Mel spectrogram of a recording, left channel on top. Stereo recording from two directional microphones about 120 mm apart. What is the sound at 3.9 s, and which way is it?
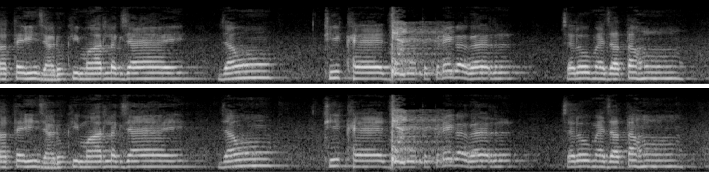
Music, centre (ahead or behind).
